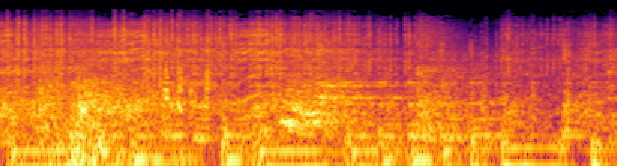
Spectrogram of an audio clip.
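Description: Background music with a steady stepping bass line, with faint voices underneath.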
